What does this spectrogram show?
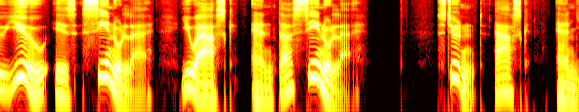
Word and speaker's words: entä: to say "And you?", you use the word Entä. Mnemonic: Think of saying "And-ta thanks for asking!" Because "to you" is sinulle, you ask: Entä sinulle?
